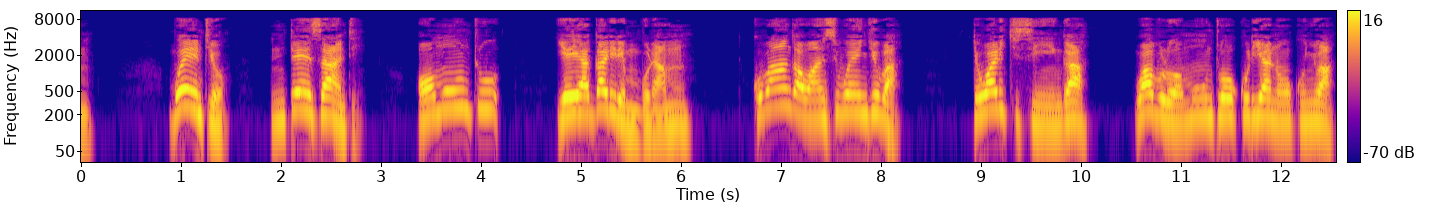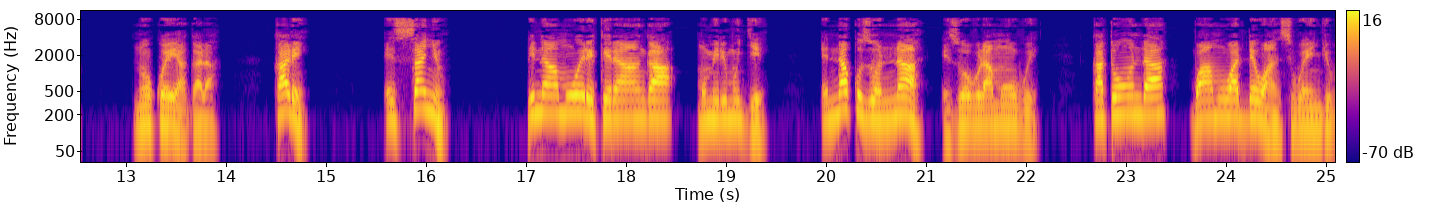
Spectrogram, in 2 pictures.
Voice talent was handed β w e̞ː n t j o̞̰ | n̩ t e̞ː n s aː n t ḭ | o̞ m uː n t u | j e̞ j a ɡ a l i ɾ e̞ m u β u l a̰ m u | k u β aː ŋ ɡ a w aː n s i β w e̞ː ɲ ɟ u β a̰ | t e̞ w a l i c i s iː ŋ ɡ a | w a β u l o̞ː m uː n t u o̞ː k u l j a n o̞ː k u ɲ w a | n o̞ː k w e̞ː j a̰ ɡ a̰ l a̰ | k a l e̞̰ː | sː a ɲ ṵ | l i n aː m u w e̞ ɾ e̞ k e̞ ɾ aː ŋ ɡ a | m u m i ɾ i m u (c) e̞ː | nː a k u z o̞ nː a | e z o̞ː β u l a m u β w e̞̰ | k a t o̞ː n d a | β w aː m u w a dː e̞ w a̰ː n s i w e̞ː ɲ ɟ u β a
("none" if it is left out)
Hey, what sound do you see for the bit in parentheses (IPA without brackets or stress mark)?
ɟ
